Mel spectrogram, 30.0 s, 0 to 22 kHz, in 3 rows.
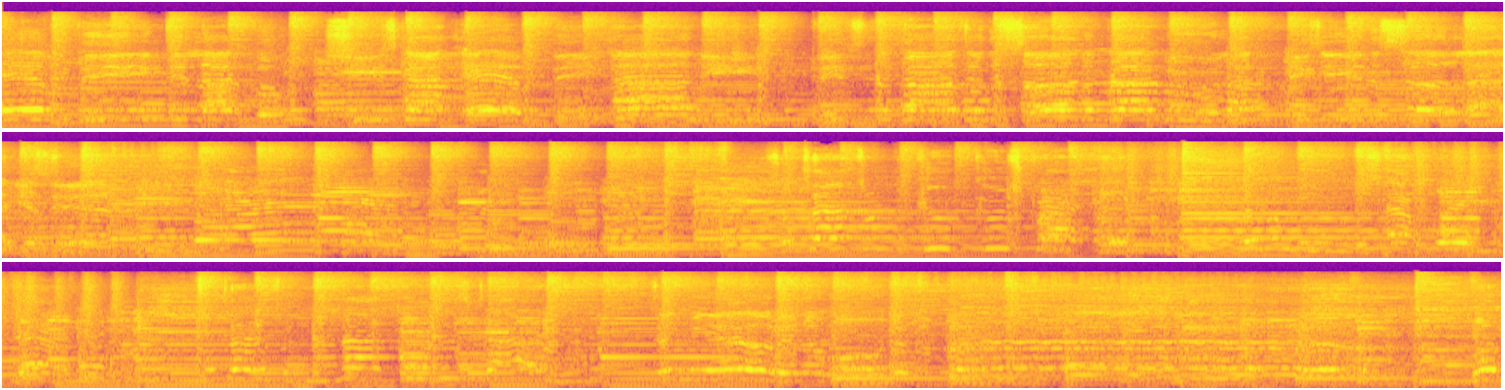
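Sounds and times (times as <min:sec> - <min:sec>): person singing: 0:00.0 - 0:12.5, 0:14.9 - 0:30.0
bass: 0:00.0 - 0:30.0
drums: 0:00.0 - 0:30.0
electric guitars: 0:00.0 - 0:30.0
keyboard: 0:00.0 - 0:30.0.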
